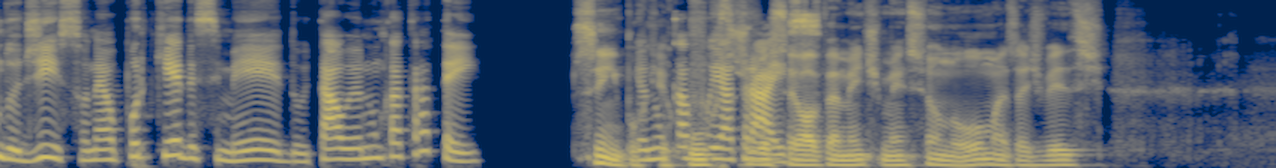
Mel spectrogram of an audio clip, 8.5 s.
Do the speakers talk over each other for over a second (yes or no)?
yes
